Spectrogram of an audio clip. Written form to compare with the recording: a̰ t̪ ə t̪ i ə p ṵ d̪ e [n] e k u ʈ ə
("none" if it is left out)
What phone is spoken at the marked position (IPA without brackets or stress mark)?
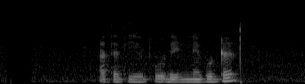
nː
